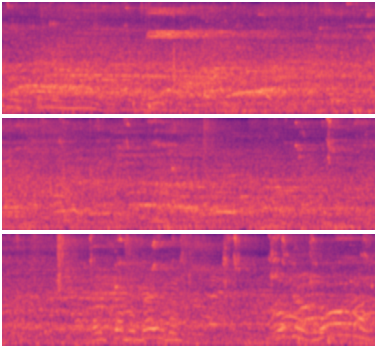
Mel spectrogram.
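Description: Spectators talk and call out in a large echoing hall.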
